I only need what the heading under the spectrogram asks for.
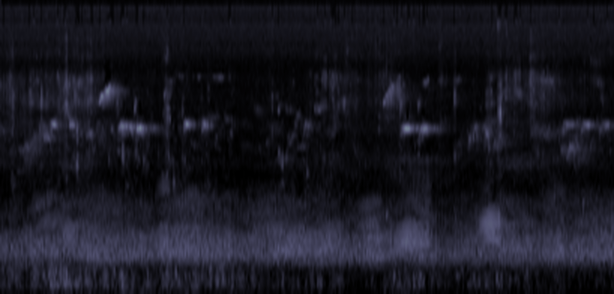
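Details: Pond frogs in spring on an Estonian farmstead croak in a deep, pulsing massed chorus with a few louder individual croaks standing out, and faint bird whistles in the background.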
